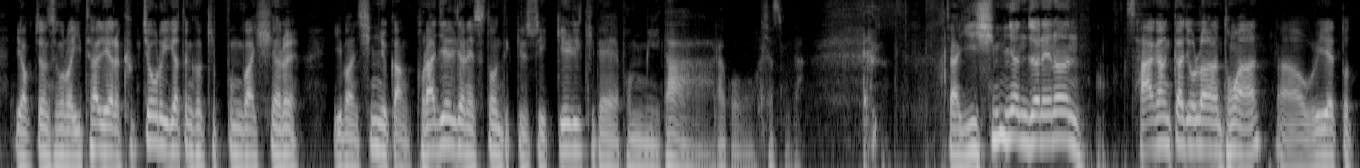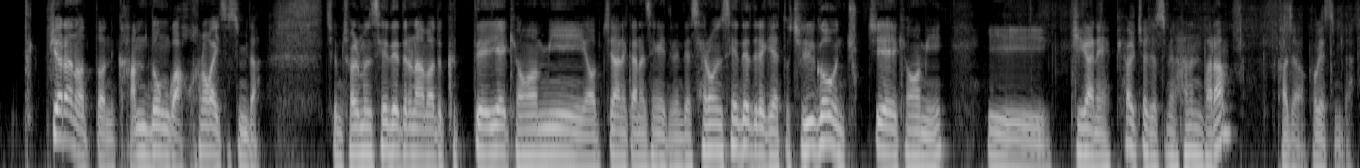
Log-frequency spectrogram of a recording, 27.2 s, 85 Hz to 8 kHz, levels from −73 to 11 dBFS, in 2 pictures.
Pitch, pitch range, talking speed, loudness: 125 Hz, 110-140 Hz, 340 characters per minute, -19 LUFS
